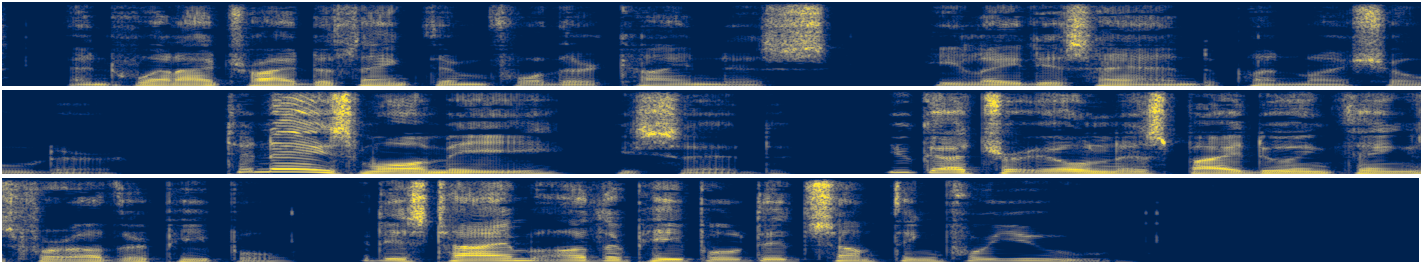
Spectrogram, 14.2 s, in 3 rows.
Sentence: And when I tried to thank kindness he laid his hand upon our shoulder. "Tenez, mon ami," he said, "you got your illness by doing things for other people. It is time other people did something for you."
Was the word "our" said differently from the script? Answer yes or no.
yes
